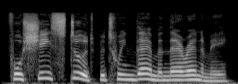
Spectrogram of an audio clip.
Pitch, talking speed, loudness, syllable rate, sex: 215 Hz, 200 wpm, -18 LUFS, 4.9 syllables/s, female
